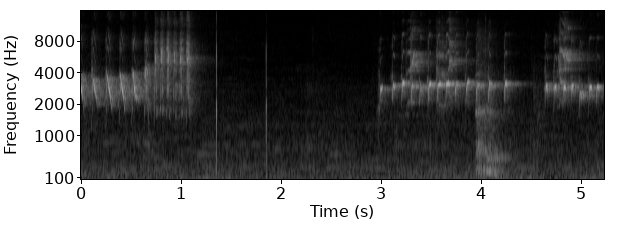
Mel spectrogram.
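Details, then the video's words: Song of greater green leafbirds, Banyuwangi versus Kalimantan: a rapid pulsing trill, two sharp clicks, then a long steady high warbling run of quick notes. "Bongkar isian, Cucak Ijo Banyuwangi vs Cucak ijo Kalimantan"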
